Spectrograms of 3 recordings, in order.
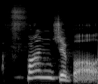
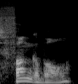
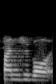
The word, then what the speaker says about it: fungible: how to pronounce like i thought it was like with a fun g so like a fun i thought it was fungable funky funkable and i thought i'm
